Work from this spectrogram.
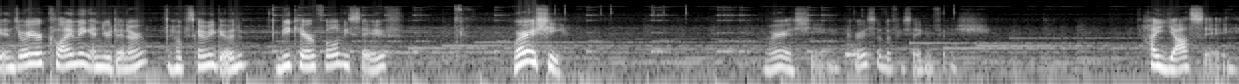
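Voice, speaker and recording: A woman's voice: fairly high pitch, a little slow, pauses often, darkish tone, faint music behind. A woman streaming a game, chatting casually and expressively with her viewers. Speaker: streamer playing and reading out a visual novel game. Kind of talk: game streaming with voiced read-aloud and casual asides.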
